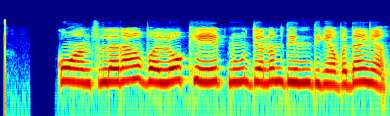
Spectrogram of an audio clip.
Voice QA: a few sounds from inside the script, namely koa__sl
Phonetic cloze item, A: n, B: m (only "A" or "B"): A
